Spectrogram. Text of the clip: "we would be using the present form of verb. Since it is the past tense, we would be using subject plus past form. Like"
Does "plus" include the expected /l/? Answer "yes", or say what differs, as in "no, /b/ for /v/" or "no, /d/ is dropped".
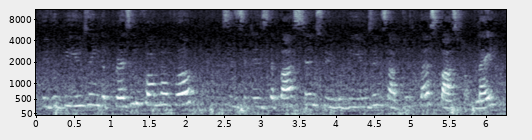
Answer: no, /l/ is dropped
